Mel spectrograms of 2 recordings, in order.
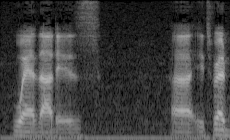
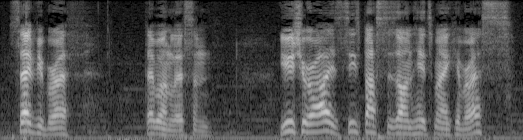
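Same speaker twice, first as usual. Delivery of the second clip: loud, higher, forceful retort; urgent shouted warning; 6 semitones higher, 7 dB louder than usual. Acted. Warns Duncan the police won't listen, urgent shout. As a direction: cut across him over the gunfire.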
